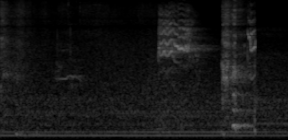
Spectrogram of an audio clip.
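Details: Two-week-old clouded leopard cubs at a zoo, feeding and snuggling, give two brief, squeaky mews over a steady low electrical hum.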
